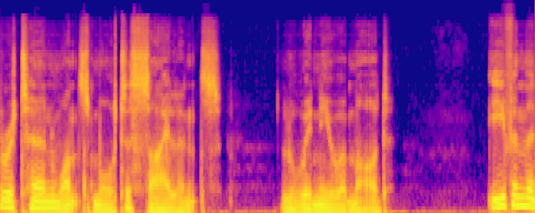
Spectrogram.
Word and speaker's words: Llwynywermod: Luinuamod. Even the name carries the weight of Welsh history, pronounced with that distinctive doublel sound that marks it as authentically Celtic.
